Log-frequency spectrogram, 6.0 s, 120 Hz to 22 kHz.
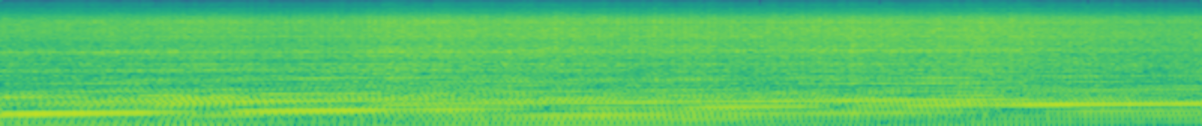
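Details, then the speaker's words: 1979 AMC Spirit AMX, factory 304 V8, budget rebuild, Brawler carb, T5 5-speed, on DynoJet with air cleaner removed: loud even roar climbing in pitch at full throttle, no misses or knocks; 210 hp, 269 lb-ft. "man that sounds good all right what do we got ah 210 at 449 and 269 torque at 3, 1880 RPM that's pretty cool"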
